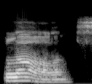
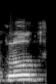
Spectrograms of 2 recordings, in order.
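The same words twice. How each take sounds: First: ক্লথস with open "aw" and final z; corrected clothes. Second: ক্লোথ with a long o and th; mispronounced clothes. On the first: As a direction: model ক্লথস slowly as "klawz", voice falling. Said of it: "অ এবং লাস্টে জ". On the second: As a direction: say ক্লোথ wrongly, ending in th. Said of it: "ক্লোথ না". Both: Shown as a demonstration.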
